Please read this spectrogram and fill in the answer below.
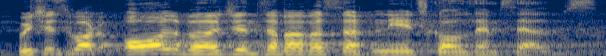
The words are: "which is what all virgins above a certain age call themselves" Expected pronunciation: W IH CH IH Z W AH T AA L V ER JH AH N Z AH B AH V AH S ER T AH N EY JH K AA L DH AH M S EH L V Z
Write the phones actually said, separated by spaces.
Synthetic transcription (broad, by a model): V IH CH IH Z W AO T AA L V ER JH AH N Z AH B AH V AH S ER T AH N EY JH K AA L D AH M S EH L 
